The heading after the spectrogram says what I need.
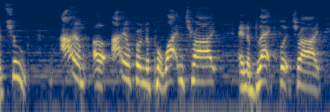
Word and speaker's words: Powhatan: It's pronounced Powhatan.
